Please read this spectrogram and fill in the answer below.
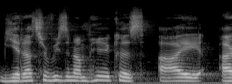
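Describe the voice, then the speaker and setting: Music plays in the background. Over it, a man speaks with monotone, flat intonation. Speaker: stuttering awareness vlogger. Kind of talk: personal talk to camera.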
